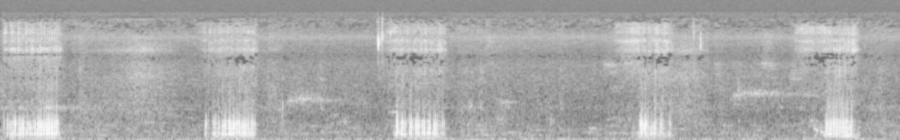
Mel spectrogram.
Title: Dog snoring/french bulldog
